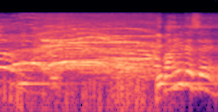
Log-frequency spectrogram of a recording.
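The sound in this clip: A crowd at a late-night concert shouts, yells and whoops loudly and without a break, with a fresh burst of raised voices rising near the end.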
